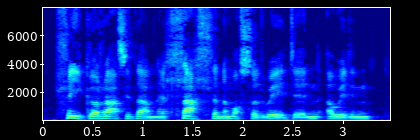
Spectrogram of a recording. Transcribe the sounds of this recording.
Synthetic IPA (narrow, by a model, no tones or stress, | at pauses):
r̥eɡɔr̥aːsiðarnɛɬaɬənəmɔsɔdwɛːdɪnawɛdɪn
